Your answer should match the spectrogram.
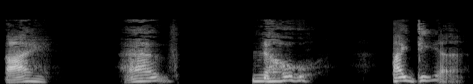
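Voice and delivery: strained, word by word with long gaps; halting, effortful grunt. A narrator's reading. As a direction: force each word out through effort. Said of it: "I grunted".

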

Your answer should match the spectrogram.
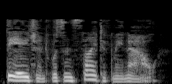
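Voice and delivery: ordinary delivery

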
